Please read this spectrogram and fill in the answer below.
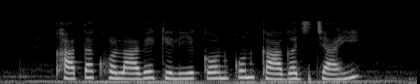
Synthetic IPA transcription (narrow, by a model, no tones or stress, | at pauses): kʰaːt̪akʰolaːʋekeliekɔːnkoːnkaːɡəd͡ʒt͡ʃaːɦi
